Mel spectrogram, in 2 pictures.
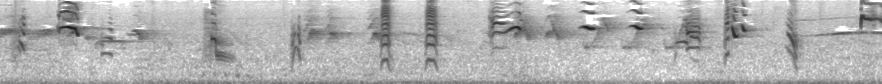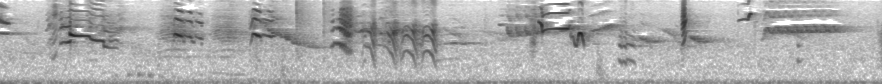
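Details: Asian glossy starling calling: a busy run of sharp, high chirps and short metallic whistles, some downslurred, coming in quick irregular bursts across the recording, with a faint low hum underneath.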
